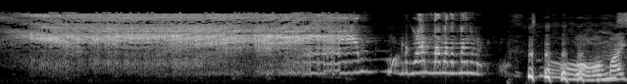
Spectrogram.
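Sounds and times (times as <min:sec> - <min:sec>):
buggy-eyed frog hissing and gurgling while sinking below the water: 0:00.0 - 0:05.0
laughter: 0:05.0 - 0:06.2
speech: 0:05.4 - 0:06.2.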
